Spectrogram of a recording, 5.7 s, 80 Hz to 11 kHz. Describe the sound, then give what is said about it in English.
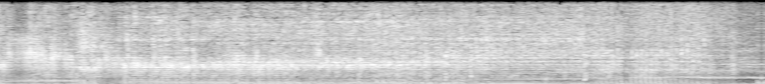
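A loud, sustained fart sound effect played on a radio show as a dedication for Buddy Andrews' 54th birthday, a buzzy, rumbling low blast that sputters on for several seconds with a wavering pitch and no talking over it. “How about uh, a fart for the man who once claimed he doesn't and the dirty German since he loves all things German?”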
